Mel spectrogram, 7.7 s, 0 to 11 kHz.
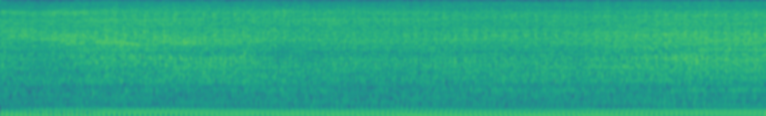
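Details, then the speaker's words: Toyota MR-S with freshly built big-turbo 1.8 20V swap engine, Ignitron ECU, Nissan 1330cc injectors, first start from cold with no coolant: strong steady idle, even pulse about four per second, no misfires or rattles; running cleanly. "I cannot believe my Nissan 1330 CC injector massive and it runs like this from cold amazing"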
